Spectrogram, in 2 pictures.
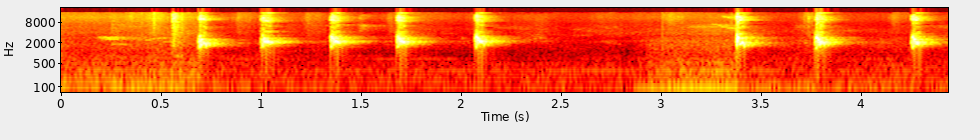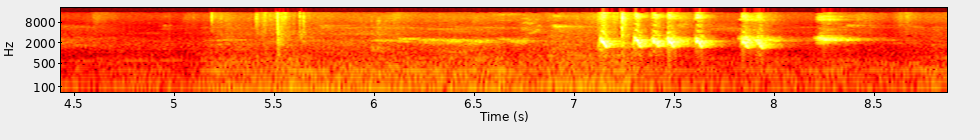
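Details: Sooty-headed bulbul, a loud gacor bird singing to challenge rivals: bursts of sharp, clipped notes repeated in quick series, with a short warbled phrase between them and low background hum.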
